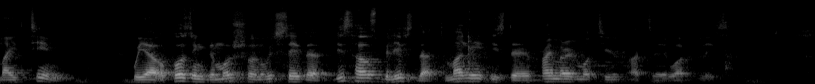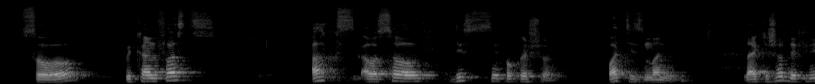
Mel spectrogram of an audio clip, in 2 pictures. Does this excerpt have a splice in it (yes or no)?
no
